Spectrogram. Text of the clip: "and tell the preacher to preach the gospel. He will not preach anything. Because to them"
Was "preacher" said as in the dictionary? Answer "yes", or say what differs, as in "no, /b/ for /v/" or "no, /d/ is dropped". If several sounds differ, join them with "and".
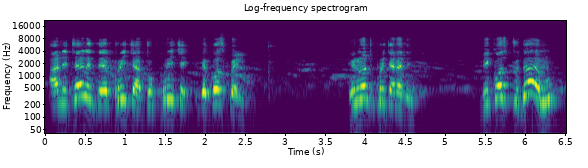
yes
